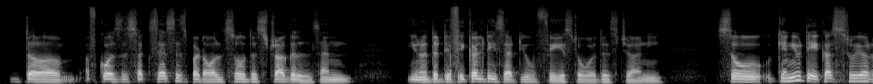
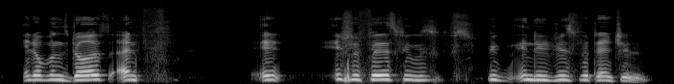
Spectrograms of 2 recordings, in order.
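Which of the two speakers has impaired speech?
The second: traumatic brain injury; severe, motorcycle accident; long past acute phase, still in therapy, gradually improving.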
